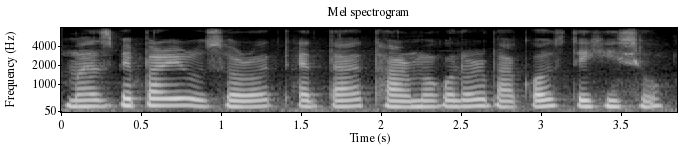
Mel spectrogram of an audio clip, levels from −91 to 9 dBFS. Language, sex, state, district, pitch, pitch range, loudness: Assamese, female, Assam, Kamrup Metropolitan, 215 Hz, 210-230 Hz, -15 LUFS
